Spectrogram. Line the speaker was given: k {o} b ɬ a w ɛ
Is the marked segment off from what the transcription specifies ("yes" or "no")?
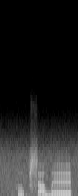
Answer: yes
